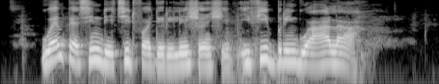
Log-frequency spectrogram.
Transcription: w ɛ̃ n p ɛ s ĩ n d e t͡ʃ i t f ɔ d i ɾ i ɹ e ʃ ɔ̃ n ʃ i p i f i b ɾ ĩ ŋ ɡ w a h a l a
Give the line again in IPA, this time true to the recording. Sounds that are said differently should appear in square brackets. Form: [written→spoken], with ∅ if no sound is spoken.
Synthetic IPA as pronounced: w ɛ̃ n p ɛ s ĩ n d e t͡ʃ i t f ɔ d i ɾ i [ɹ→l] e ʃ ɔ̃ n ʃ i p i f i b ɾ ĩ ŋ ɡ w a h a l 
